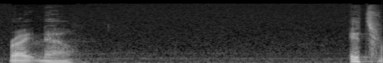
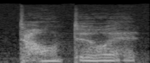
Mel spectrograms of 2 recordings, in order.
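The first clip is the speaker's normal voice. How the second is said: whisper; 5 semitones higher, 9 dB quieter than usual. Acted. Pleading warning to straying believers.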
